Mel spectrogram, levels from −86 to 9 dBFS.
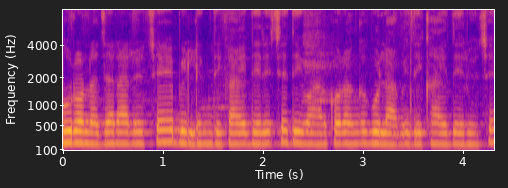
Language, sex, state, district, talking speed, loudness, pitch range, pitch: Rajasthani, female, Rajasthan, Churu, 250 wpm, -17 LUFS, 180-190 Hz, 185 Hz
